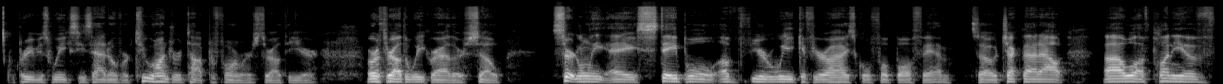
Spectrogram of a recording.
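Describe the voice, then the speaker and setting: A young man co-hosting a live high school football show, talking in a loose, rambling way with many fillers and losing his voice. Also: normal speed. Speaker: co-host. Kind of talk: live sports show chat.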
